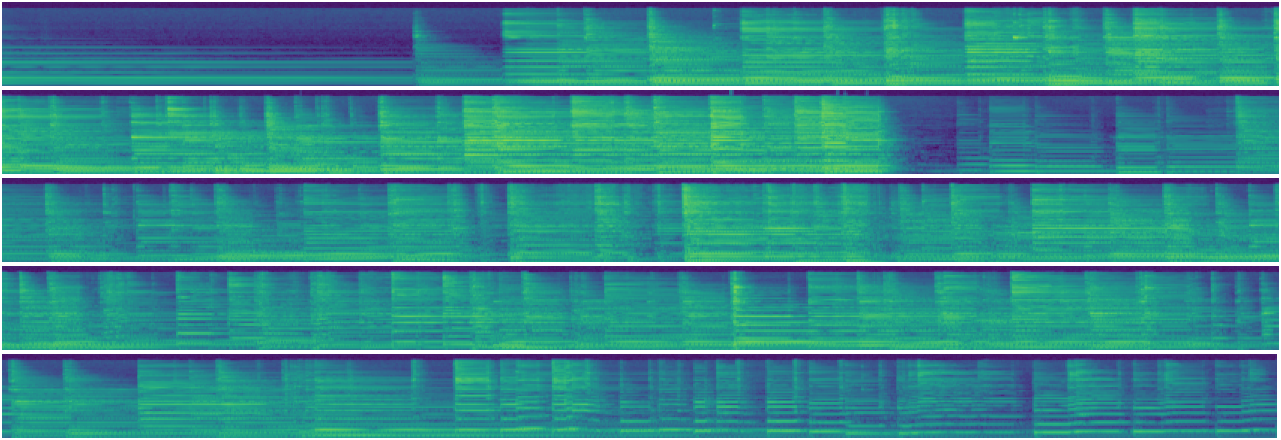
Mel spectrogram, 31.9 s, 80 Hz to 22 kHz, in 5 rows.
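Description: Breedlove Legacy Concertina E acoustic-electric guitar heard through its LR Baggs Anthem pickup and an AER Compact 60/30 acoustic amplifier set flat, so the tone is close to the guitar's own. It is strummed and picked: a chord rings down over the first two seconds, then loud, busy playing breaks off suddenly about eleven seconds in and goes on more softly to the end.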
